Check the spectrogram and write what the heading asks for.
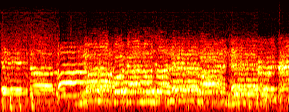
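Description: A group of male voices singing a chant together in chorus, with long held notes that step from one pitch to the next.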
